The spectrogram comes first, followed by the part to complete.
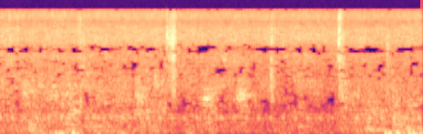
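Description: A person slurping fried rice noodles into the mouth and chewing, with wet mouth sounds and a couple of short clicks.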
